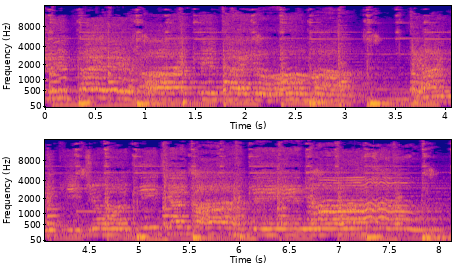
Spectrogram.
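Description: Recorded Hindi devotional song to Saraswati, the goddess of knowledge (a Saraswati vandana), playing on with a held, wavering melody over a steady beat.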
